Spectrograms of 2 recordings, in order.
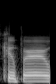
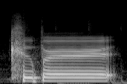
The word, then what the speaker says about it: Cooper: edmonds washington there's cooper the pooper scooper there's duper there's dupe um blooper super duper cooper people catch on pretty fast that my name rhymes with pooper and poop so that was like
